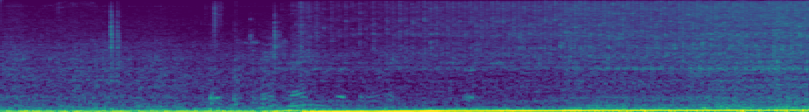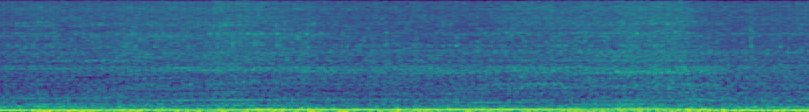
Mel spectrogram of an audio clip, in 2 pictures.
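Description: A car engine idles, then revs up and drones steadily as the car pulls away.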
